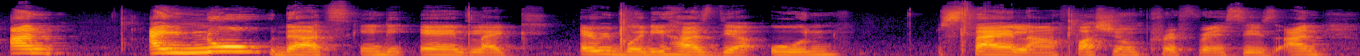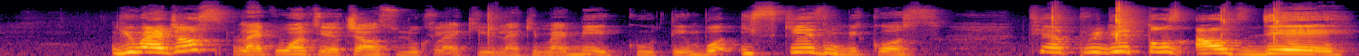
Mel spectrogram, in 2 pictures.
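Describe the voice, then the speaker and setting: This podcast co-host, a young Nigerian woman, talks at a moderate pace in a voice on the low side. In a relaxed chat with her best friend, she tells animated stories, laughing a lot and often starting over.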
